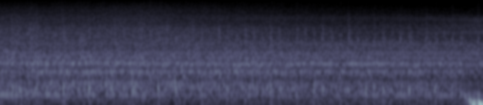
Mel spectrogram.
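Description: Techno playing with its kick and bass stripped out, leaving a thin loop of regular clicking percussion, about three clicks a second, over a steady high buzzing texture.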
